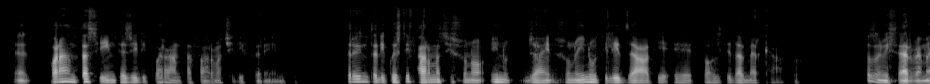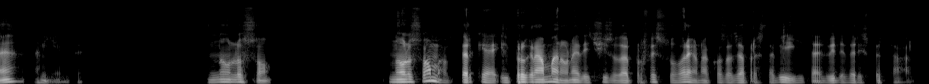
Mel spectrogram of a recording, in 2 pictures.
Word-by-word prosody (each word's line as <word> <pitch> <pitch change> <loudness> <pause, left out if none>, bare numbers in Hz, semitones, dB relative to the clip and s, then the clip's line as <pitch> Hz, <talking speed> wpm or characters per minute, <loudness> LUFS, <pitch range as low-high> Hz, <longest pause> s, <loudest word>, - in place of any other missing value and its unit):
ehm, 90 - -3 0.2
40 125 +2 +6
sintesi 100 -2 -1
di 95 - -10
40 90 -2 -7
farmaci 85 -2 -11
differen - - -15 0.6
30 125 -2 0
di 100 - -1
questi 110 +5 0
farmaci 105 -2 +3
sono 95 -2 -2
inu 110 -2 +1
già 95 0 -2
sono 100 -1 -2
inutilizzati, 95 -4 +3
e 90 -1 -9
tolti 90 0 -10
dal 85 0 -2
mercato. 85 -2 -13 0.6
Cosa - - -2
mi 90 - +5
serve 85 -1 +5
a - - -3
me? 110 +9 +2
A - - -19
niente. 105 +4 -17 1.3
Non 115 +2 -3
lo 115 - +1
so. 85 -6 -6 1.2
Non 115 +1 +5
lo 120 - +5
so, 120 +8 0
ma, 165 - -1
perché, 105 -2 +2
il 100 -1 -8
programma, 110 +1 +5
non 90 -1 -1
è 105 - +2
deciso 90 +1 -8
dal 85 -1 0
professore, 110 +1 -2
è - - -4
una 90 -1 -7
cosa 90 0 -11
già 95 +2 -3
prestabilita, 90 0 -6
e - - -4
lui 95 0 -4
deve 90 0 -9
rispettarlo. 90 - -17
100 Hz, 165 wpm, -27 LUFS, 90-110 Hz, 1.3 s, 40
